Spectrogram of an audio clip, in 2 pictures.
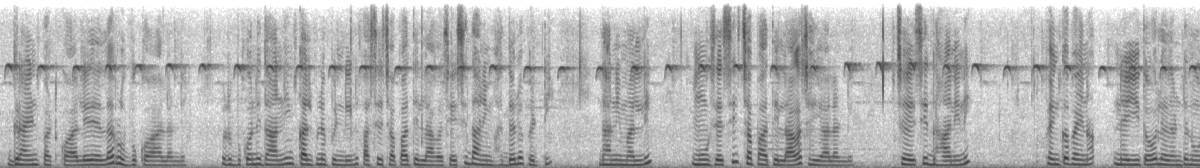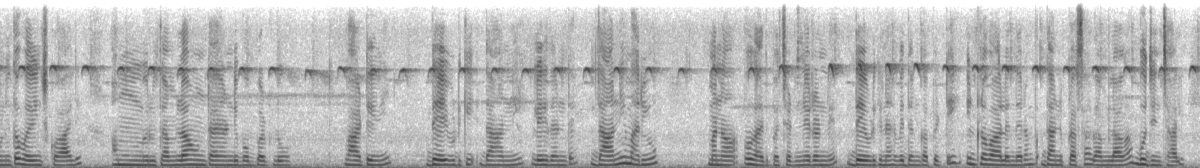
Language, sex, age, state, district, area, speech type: Telugu, female, 18-30, Telangana, Hyderabad, urban, spontaneous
